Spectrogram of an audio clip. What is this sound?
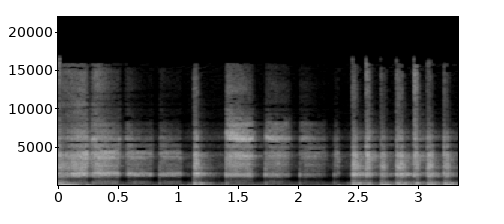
Slow Echo Tube
beatboxing to simulate an echo, dynamically panned and tube driven.
tube-drive, echo, beatbox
